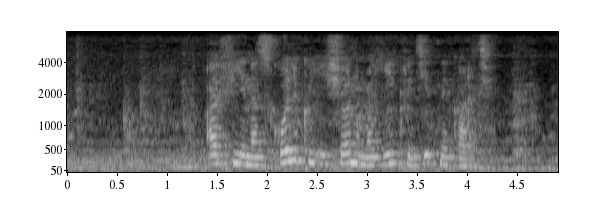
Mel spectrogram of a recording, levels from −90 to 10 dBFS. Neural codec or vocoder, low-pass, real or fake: codec, 16 kHz, 16 kbps, FreqCodec, larger model; 7.2 kHz; fake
